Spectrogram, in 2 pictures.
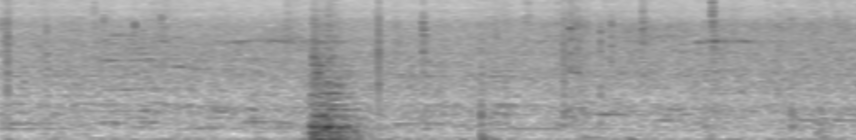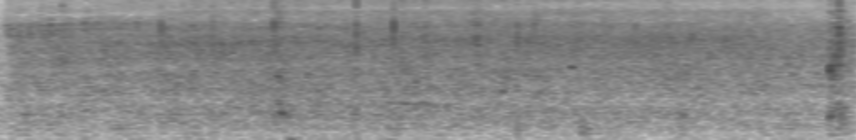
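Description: Footsteps of a person and a leashed dog going down wooden steps, with light scattered knocks and one loud thump about one and a half seconds in. A steady rushing hiss sets in about four seconds in.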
